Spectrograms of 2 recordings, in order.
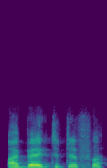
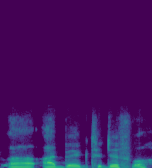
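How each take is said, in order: First: Southern dialect. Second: Said in the usual way. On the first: Shown as a demonstration. To the viewers, mock Southern dialect raised and louder. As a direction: lay on the dialect, pitched up and louder. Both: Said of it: "I try to do all the little dialect".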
